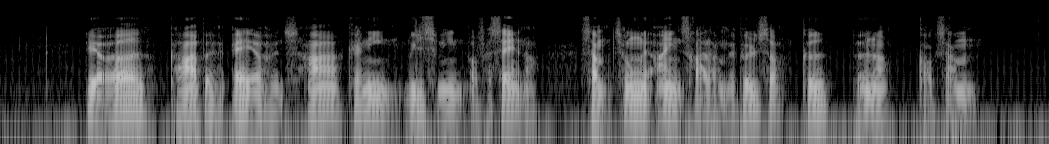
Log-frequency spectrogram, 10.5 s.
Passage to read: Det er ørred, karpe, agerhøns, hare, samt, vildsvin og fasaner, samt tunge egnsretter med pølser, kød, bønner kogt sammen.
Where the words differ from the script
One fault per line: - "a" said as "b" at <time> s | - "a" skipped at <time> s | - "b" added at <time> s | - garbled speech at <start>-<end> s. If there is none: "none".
- "samt" said as "kanin" at 3.5 s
